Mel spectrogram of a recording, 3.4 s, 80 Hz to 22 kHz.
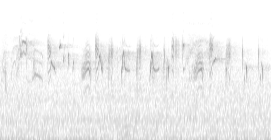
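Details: Marsh warbler singing from bushes at Älvkröken on the Ljungan river, Njurunda, Sweden, 14 June 2021: fast, scratchy, varied high-pitched phrases of buzzy notes and chirps, rather distant.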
